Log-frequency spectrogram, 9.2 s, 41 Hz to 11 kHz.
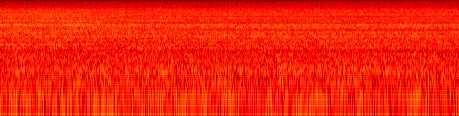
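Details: Oil-fired furnace burner at -15°F after no-heat call, restarted after low fuel tank let air into the fuel line: loud, even roar of fan and flame, steady without sputter, while air is bled from the line at the pump; may trip offline during bleeding.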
